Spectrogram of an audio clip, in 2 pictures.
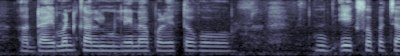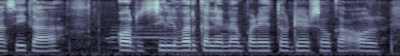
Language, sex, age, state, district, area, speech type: Hindi, female, 18-30, Uttar Pradesh, Sonbhadra, rural, spontaneous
